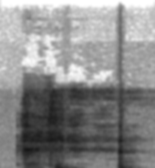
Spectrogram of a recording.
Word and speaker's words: Melbourne: Well, it's not Melbourne, is it? It's Melbourne. Melbourne. Doesn't have an R in it.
